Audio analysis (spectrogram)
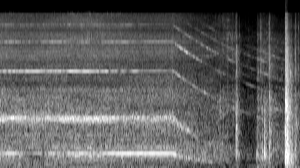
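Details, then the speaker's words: Hoover WindTunnel vacuum with new roller-brush belt installed to fix slow, slipping brush: steady high motor whine held evenly, winding down smoothly at switch-off with a few handling knocks; normal roller brush operation. "so now with the new belt installed it's also plugged in turn it on and try it out oh yeah that's a hell of a difference there you"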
